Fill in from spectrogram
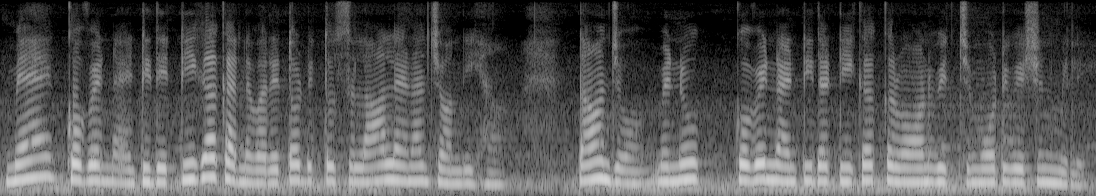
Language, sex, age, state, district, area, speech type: Punjabi, female, 18-30, Punjab, Barnala, rural, spontaneous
